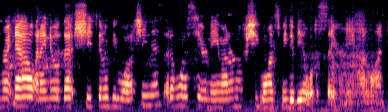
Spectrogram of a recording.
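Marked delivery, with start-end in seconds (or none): 3.3-5.8 whispering. Real, not acted. Aside about friend.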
